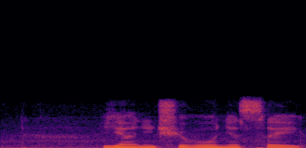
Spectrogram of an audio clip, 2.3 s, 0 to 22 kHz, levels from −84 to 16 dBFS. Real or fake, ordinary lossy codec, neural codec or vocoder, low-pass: real; Opus, 32 kbps; none; 7.2 kHz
